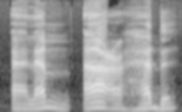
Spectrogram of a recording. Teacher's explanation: মিম সাকিনের পরে হামজা হয়েছে গুন্না ছাড়া স্পষ্ট করে পড়বো আলামদ শেষে দালের উপরে সুকুন থাকার কারণে কলকলা করে পড়ছি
